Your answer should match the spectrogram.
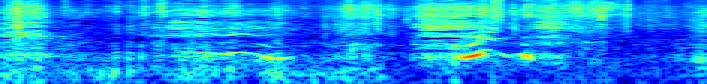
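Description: A woman crying: short, high, wavering sobs, with dry leaves crackling under her as she kneels.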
